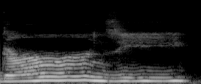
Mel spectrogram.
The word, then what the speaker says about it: Guernsey: taking a look into another british isle called guernsey that's how you pronounce it yeah when you pronounce it anyway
